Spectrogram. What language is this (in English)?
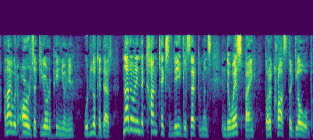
English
